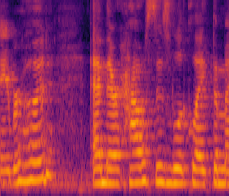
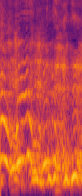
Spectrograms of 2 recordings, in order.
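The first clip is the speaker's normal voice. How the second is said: burst of laughter; 14 semitones higher, 4 dB louder than usual. Real, not acted. Laughing at her own story.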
